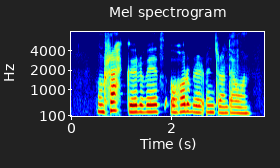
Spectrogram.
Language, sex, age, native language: Icelandic, male, 12, Icelandic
